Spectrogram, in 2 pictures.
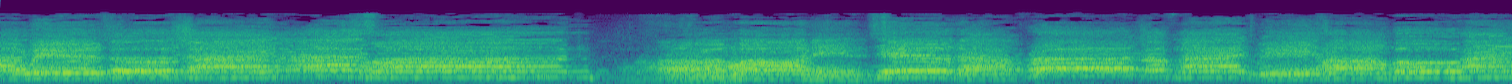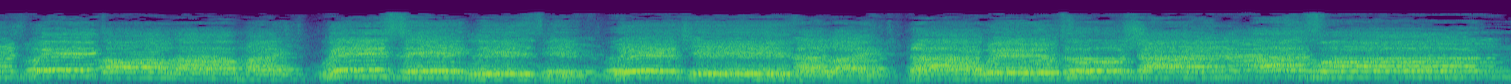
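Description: A group of men singing a song together from booklets, with brief breaks between phrases about six, eighteen and twenty-four seconds in.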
